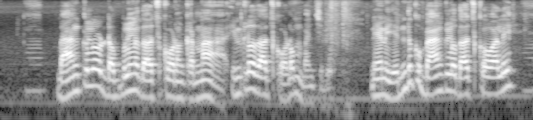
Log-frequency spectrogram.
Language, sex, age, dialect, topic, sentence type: Telugu, male, 31-35, Central/Coastal, banking, question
